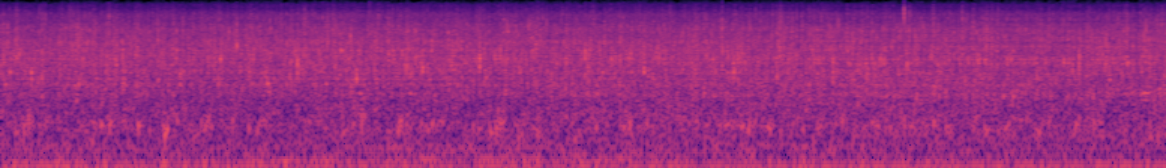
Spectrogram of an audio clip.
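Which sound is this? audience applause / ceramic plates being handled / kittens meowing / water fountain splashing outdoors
water fountain splashing outdoors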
